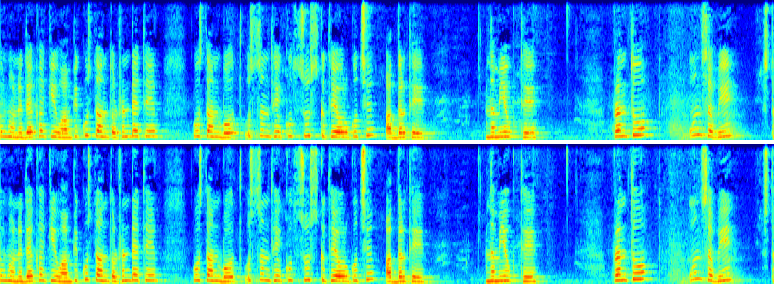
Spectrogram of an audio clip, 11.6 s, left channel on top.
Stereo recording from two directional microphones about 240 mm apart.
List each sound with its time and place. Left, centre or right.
0.0 s a woman's voice: right
9.1 s a woman's voice: right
